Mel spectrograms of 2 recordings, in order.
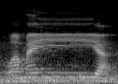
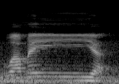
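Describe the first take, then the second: First: The n merges into a nasalized doubled y. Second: The same.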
